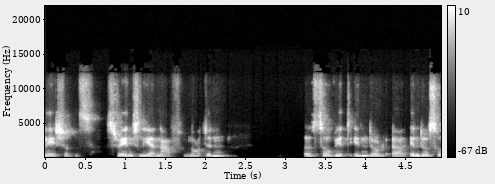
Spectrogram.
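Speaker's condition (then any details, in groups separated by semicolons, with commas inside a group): No condition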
